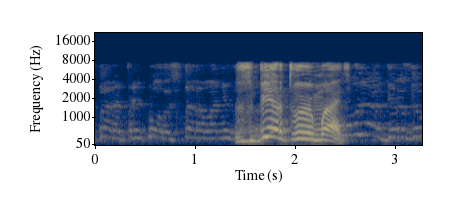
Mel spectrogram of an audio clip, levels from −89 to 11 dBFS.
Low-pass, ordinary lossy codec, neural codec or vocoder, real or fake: 7.2 kHz; Opus, 32 kbps; none; real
